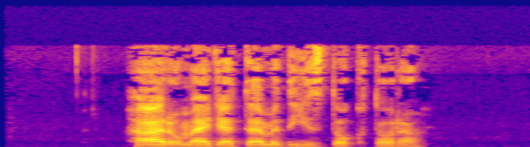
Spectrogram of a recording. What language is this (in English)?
Hungarian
